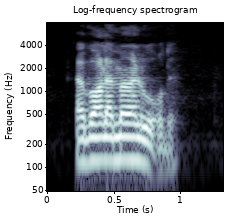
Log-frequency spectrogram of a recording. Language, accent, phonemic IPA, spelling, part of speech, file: French, France, /a.vwaʁ la mɛ̃ luʁd/, avoir la main lourde, verb, LL-Q150 (fra)-avoir la main lourde.wav
- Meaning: to be a bit too generous with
